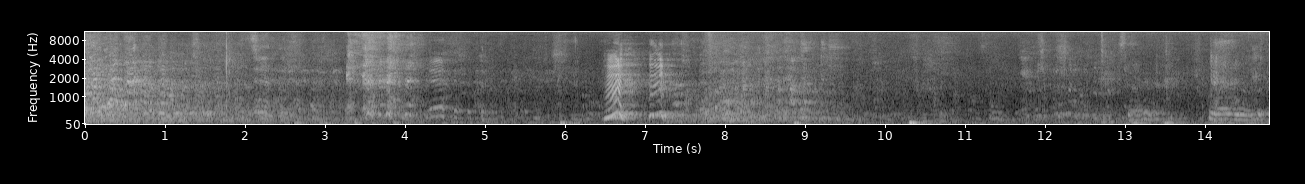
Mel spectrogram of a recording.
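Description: A young woman speaks with feeling on a stage.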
